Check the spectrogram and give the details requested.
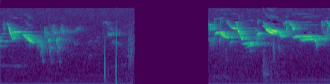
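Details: Kept canary delivering a long, vigorous gacor song: rapid high warbling phrases with quick twittering notes, broken by a couple of sharp clicks and a short silence before the fast, sweet warble resumes.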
